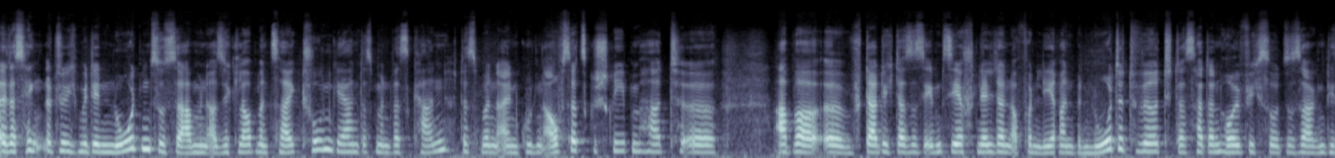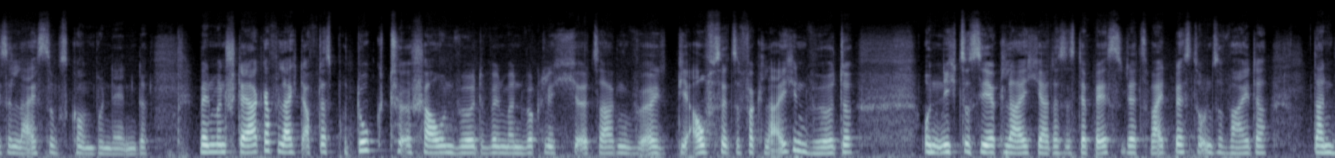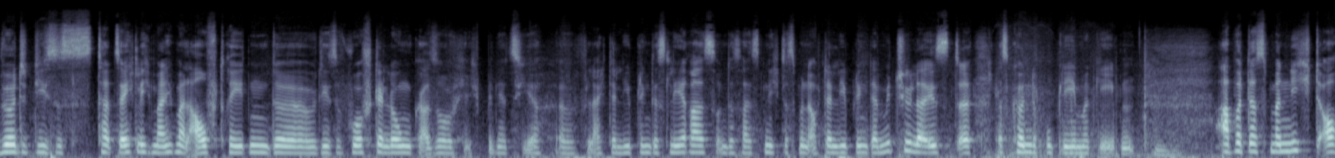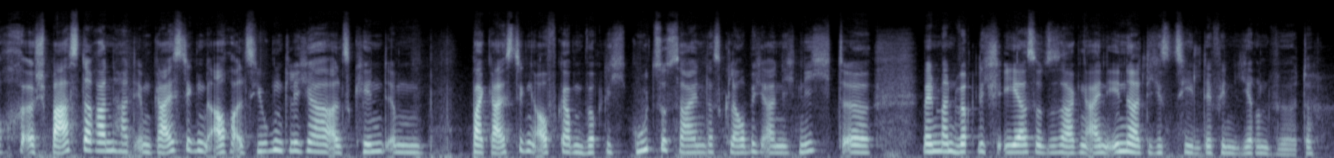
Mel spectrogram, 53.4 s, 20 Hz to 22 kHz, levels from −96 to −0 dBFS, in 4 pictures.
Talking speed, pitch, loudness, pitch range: 165 wpm, 175 Hz, -24 LUFS, 165-190 Hz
